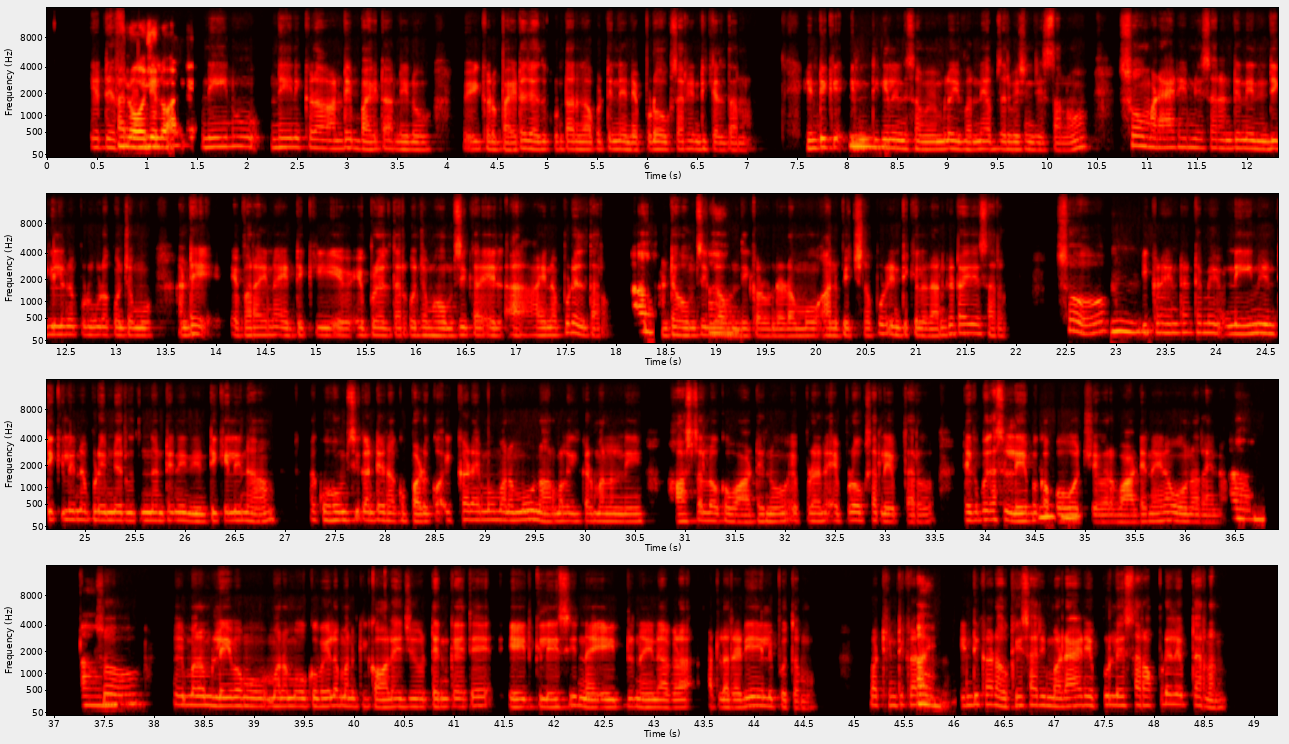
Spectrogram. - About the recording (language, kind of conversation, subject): Telugu, podcast, మీ కుటుంబం ఉదయం ఎలా సిద్ధమవుతుంది?
- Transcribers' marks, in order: in English: "డెఫినెట్‌లీ"; in English: "అబ్జర్వేషన్"; in English: "సో"; in English: "డాడీ"; in English: "హోమ్ సిక్"; in English: "హోమ్ సిక్‌గా"; in English: "ట్రై"; in English: "సో"; in English: "హోమ్ సిక్"; in English: "నార్మల్‍గా"; tapping; in English: "సో"; in English: "టెన్‍కయితే, ఎయిట్‍కి"; in English: "నై ఎయిట్ టూ నైన్"; in English: "రెడీ"; in English: "బట్"; in English: "డాడి"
